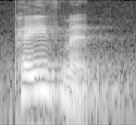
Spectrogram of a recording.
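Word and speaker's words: Payvment: Pavement. You can sell on Facebook now. So now, and it's spelled kind of funny because that is how it's spelled.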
